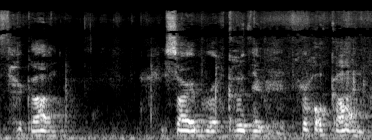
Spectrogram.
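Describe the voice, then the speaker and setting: A man's voice: medium pitch, little pitch movement, a little slow, close to an everyday voice. A man playing an emotional, bumbling young Jedi apprentice in an earnest, dramatic parody table read. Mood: distraught confession. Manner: earnest, swings from murmuring to shouting. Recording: echoey room, distant mic, faint noise.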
